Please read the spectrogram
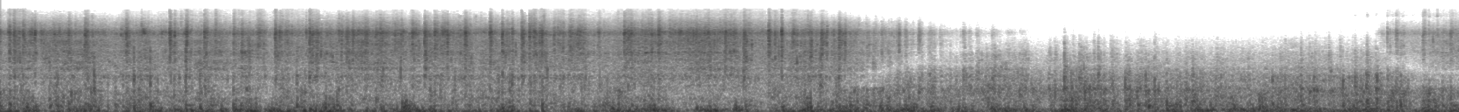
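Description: Commencal Clash enduro mountain bike descending a wet, rocky, flooded trail at speed: heavy wind rumble on the camera microphone, with the tyres splashing through running water and the bike rattling over stones. The sound turns muffled for a few seconds past the middle, then clears.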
